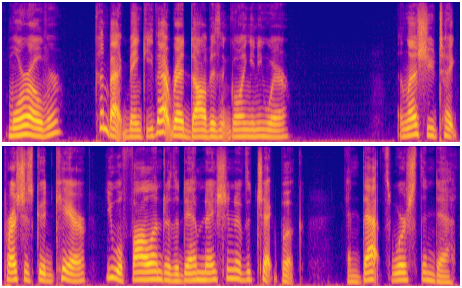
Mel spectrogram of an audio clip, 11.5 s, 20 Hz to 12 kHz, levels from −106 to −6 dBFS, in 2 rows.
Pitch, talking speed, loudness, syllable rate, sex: 175 Hz, 150 wpm, -20 LUFS, 5.0 syllables/s, female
